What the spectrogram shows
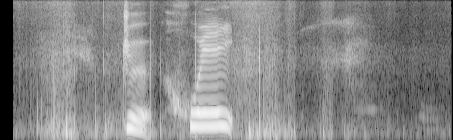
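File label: "command", female; zhi3hui1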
